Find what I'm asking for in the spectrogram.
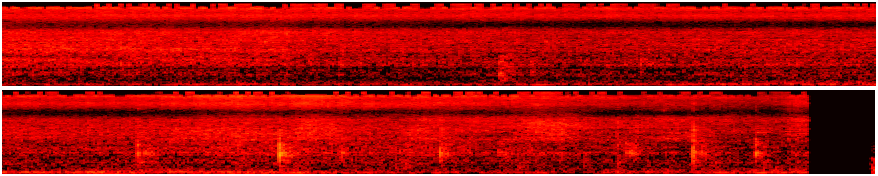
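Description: Ripe chopped tomatoes with mustard seeds sizzle in a little oil in a pan, a steady hiss of frying with occasional scraping stirs, close and moderately loud, ending in brief silence.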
